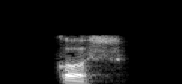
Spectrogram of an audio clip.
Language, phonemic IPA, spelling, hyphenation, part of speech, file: Greek, /kos/, Κως, Κως, proper noun, El-Κως.ogg
- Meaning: 1. Kos (an island of the Dodecanese) 2. Kos (largest town on the above island)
